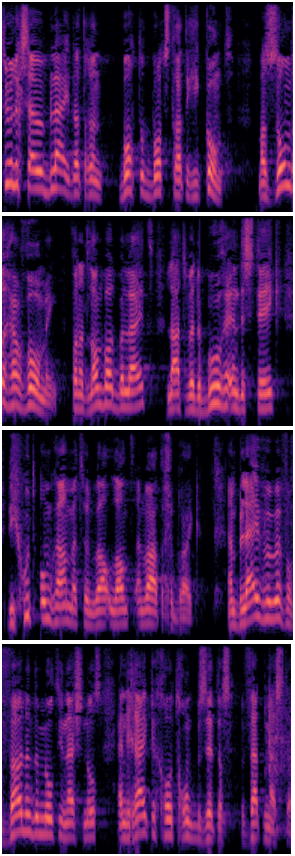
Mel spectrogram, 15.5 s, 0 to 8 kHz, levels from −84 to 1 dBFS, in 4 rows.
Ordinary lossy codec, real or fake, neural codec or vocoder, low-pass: none; real; none; none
